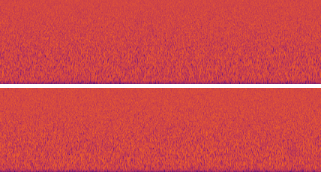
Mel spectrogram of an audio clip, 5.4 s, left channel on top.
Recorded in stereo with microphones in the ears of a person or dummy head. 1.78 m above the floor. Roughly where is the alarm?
No alarm in this recording.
